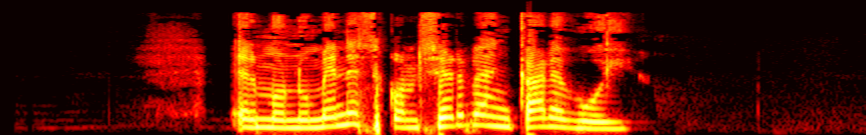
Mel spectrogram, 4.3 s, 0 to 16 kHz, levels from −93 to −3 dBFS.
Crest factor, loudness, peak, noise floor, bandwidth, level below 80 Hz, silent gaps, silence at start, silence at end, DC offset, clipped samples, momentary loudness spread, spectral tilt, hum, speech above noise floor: 16 dB; -14 LUFS; 0 dBFS; -73 dBFS; 11.5 kHz; -46 dBFS; none; 1.15 s; 1.2 s; under 0.1%; under 0.1%; 5 LU; -5 dB/octave; none; 59 dB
